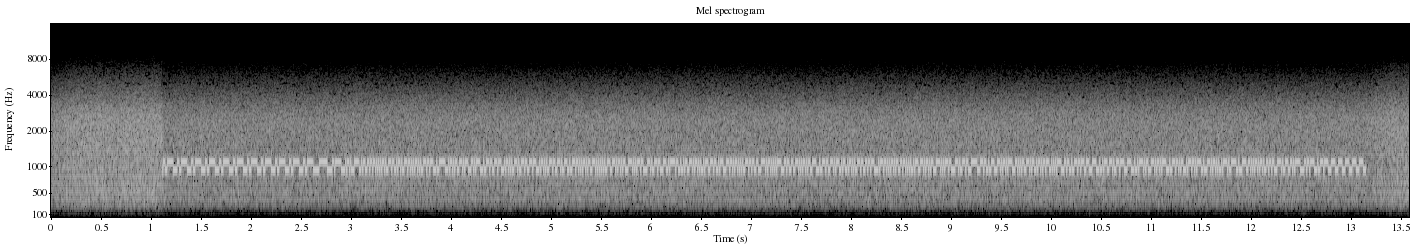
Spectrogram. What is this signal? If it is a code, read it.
NAVTEX (SITOR-B), 100 baud, 170 Hz shift, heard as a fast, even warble, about 1020 Hz centre, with radio static. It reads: HE BECAME A MEMBER OF THE ORIGAMI CENTER OF AMERICA AT AGE TWELVE.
